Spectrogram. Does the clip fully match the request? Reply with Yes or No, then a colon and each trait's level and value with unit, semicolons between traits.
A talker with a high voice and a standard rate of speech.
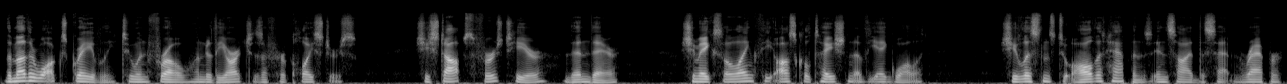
No: low, 120 Hz; average, 175 wpm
